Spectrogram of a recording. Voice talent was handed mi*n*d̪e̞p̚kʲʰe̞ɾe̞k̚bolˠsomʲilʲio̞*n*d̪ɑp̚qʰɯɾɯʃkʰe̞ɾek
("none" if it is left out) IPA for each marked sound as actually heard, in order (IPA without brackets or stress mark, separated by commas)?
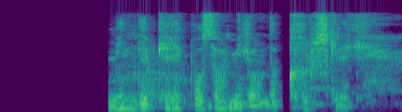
n, n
